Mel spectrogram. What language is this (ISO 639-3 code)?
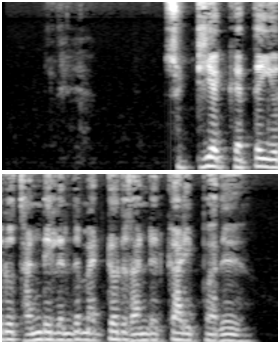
tam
